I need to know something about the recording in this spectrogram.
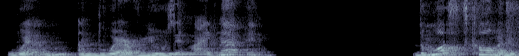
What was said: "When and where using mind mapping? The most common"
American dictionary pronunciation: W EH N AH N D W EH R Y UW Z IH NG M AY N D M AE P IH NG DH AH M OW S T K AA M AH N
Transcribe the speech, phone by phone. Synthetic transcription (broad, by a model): W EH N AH N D W EH R Y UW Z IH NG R AY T M AE P IH NG DH AH M OW S T K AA M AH N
